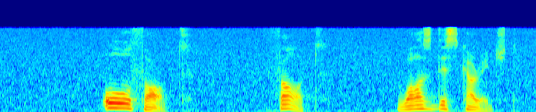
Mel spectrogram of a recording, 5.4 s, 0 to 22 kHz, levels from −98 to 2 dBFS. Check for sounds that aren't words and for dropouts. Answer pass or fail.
pass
